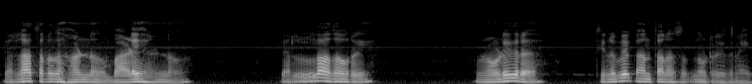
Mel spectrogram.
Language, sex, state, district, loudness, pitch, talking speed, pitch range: Kannada, male, Karnataka, Belgaum, -26 LUFS, 115 Hz, 105 wpm, 100-125 Hz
